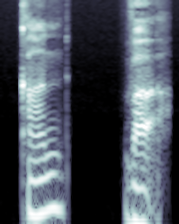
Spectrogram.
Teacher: it's a two-syllable word with the emphasis on the first syllable, con.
